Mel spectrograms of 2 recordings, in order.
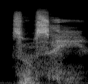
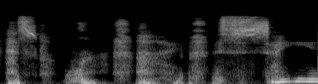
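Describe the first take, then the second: First: Breathy whisper of agreement. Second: Stretched-out whisper, each word drawn long; slow whisper. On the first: Host whispering agreement to his co-host. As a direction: whisper it like a secret. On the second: Host whispering agreement again, slow and drawn out. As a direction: let the whisper drag out slowly. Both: Real, not acted.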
